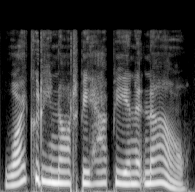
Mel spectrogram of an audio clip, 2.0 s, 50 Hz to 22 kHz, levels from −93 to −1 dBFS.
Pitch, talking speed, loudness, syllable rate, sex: 220 Hz, 275 wpm, -13 LUFS, 5.4 syllables/s, female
